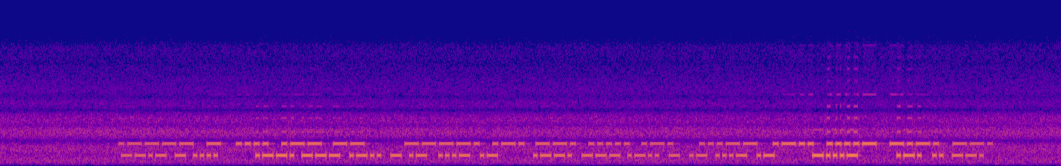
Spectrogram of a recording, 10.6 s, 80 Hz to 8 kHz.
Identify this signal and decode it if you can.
Morse code, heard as two keyed tones, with radio static and fading. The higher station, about 27 wpm, 1170 Hz: 1THWM 9RG5R 3L4CG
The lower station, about 35 wpm, 610 Hz: QTH POLTAVA POLTAVA <BT> RIG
